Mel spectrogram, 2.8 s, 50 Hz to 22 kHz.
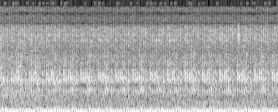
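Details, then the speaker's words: Ford 6.0 Powerstroke diesel with an aggressive tune, after water pump and radiator replacement: deep idle with an uneven, lumpy, choppy pulse. Pressurized coolant cap indicates blown head gaskets. "yeah I'd say those head gaskets are fried no matter what we did pressurized the cap so these gaskets are blown dang who would have thought that could happen"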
